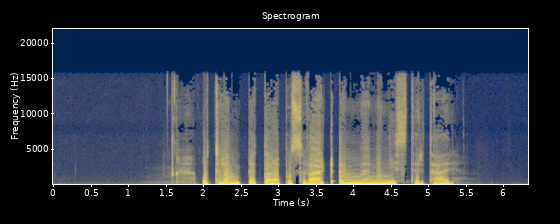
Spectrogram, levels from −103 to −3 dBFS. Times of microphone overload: 1.58-1.60, 2.00-4.56, 4.83-5.26

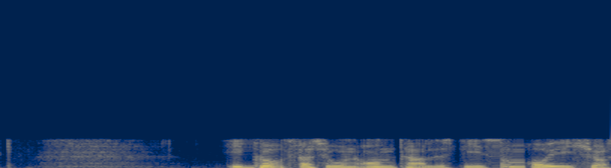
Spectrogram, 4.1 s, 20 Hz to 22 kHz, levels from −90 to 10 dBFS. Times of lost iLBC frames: 1.64-2.02, 3.29-3.52

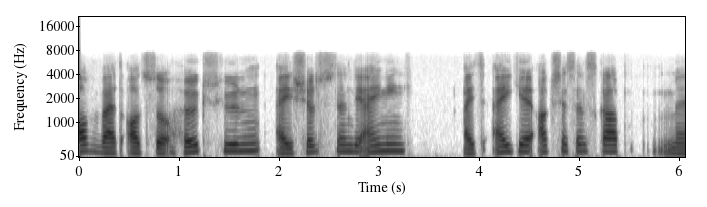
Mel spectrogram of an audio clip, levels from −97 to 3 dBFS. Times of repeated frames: none

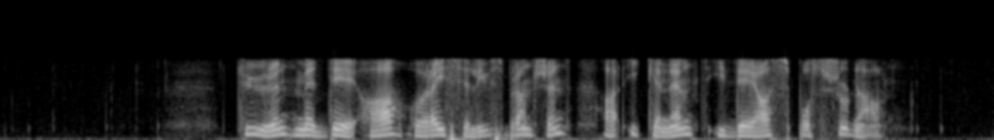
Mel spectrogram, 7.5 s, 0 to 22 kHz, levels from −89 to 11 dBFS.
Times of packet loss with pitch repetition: 2.44

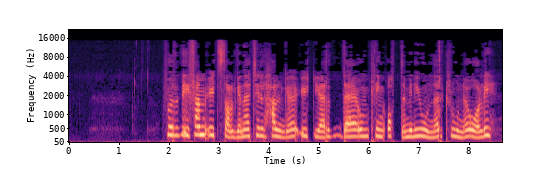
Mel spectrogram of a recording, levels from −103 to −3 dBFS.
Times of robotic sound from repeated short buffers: none

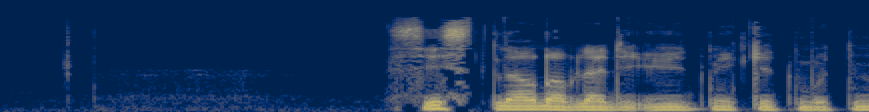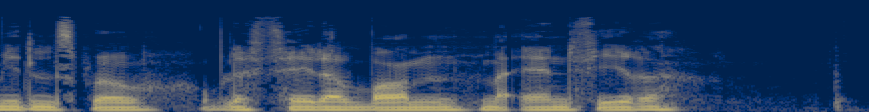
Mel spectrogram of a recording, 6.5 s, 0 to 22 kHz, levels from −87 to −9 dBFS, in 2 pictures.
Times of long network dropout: none

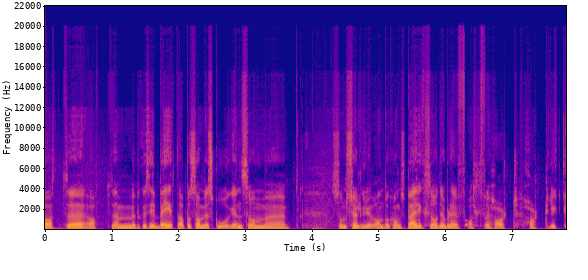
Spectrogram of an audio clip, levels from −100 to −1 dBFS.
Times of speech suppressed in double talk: none

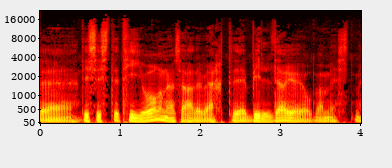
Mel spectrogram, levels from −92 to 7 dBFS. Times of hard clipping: 2.69-2.72

